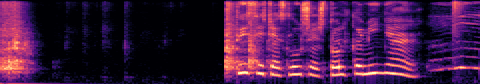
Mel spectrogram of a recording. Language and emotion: Russian, angry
